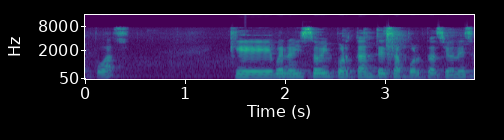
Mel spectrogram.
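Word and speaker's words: poise: Bueno, este es el apellido de un científico francés, por eso se pronuncia poids, que bueno, hizo importantes aportaciones en la medición de esta propiedad.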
